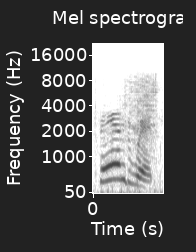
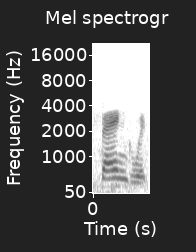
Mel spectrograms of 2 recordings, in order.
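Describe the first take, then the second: First: The first syllable ends in an nd sound. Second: The first syllable ends in an ng sound. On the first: "Like the beach. You have sand on the beach" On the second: "you're saying S A N G, like G is in girl"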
